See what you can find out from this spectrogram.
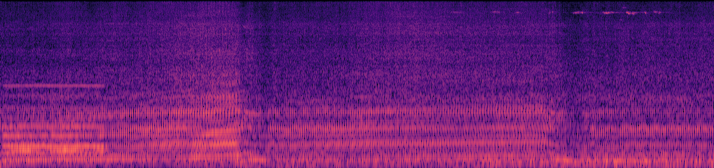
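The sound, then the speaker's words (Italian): A moped scooter engine drones steadily while riding through Rome around Piazza Venezia, its pitch climbing as it accelerates, dipping twice with gear changes before rising again; no voices are heard. “Attenti però che è zona pedonale, dovete parcheggiare il motorino.”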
